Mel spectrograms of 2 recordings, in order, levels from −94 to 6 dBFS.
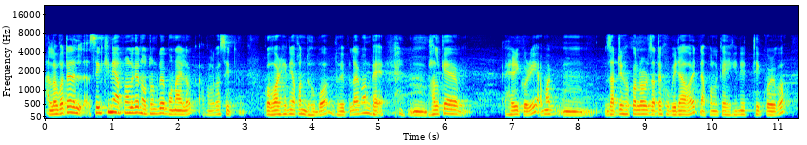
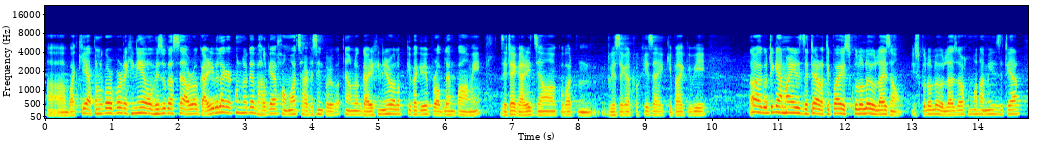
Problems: constant background noise, continuous background conversations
